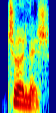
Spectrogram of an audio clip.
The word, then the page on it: churlish: Indian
